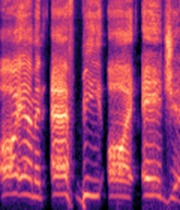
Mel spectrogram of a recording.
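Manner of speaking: loud, high, belted delivery with every word stretched. Quoting a movie line from the film's lead: Keanu Reeves impression. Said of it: "Excellent Keanu".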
